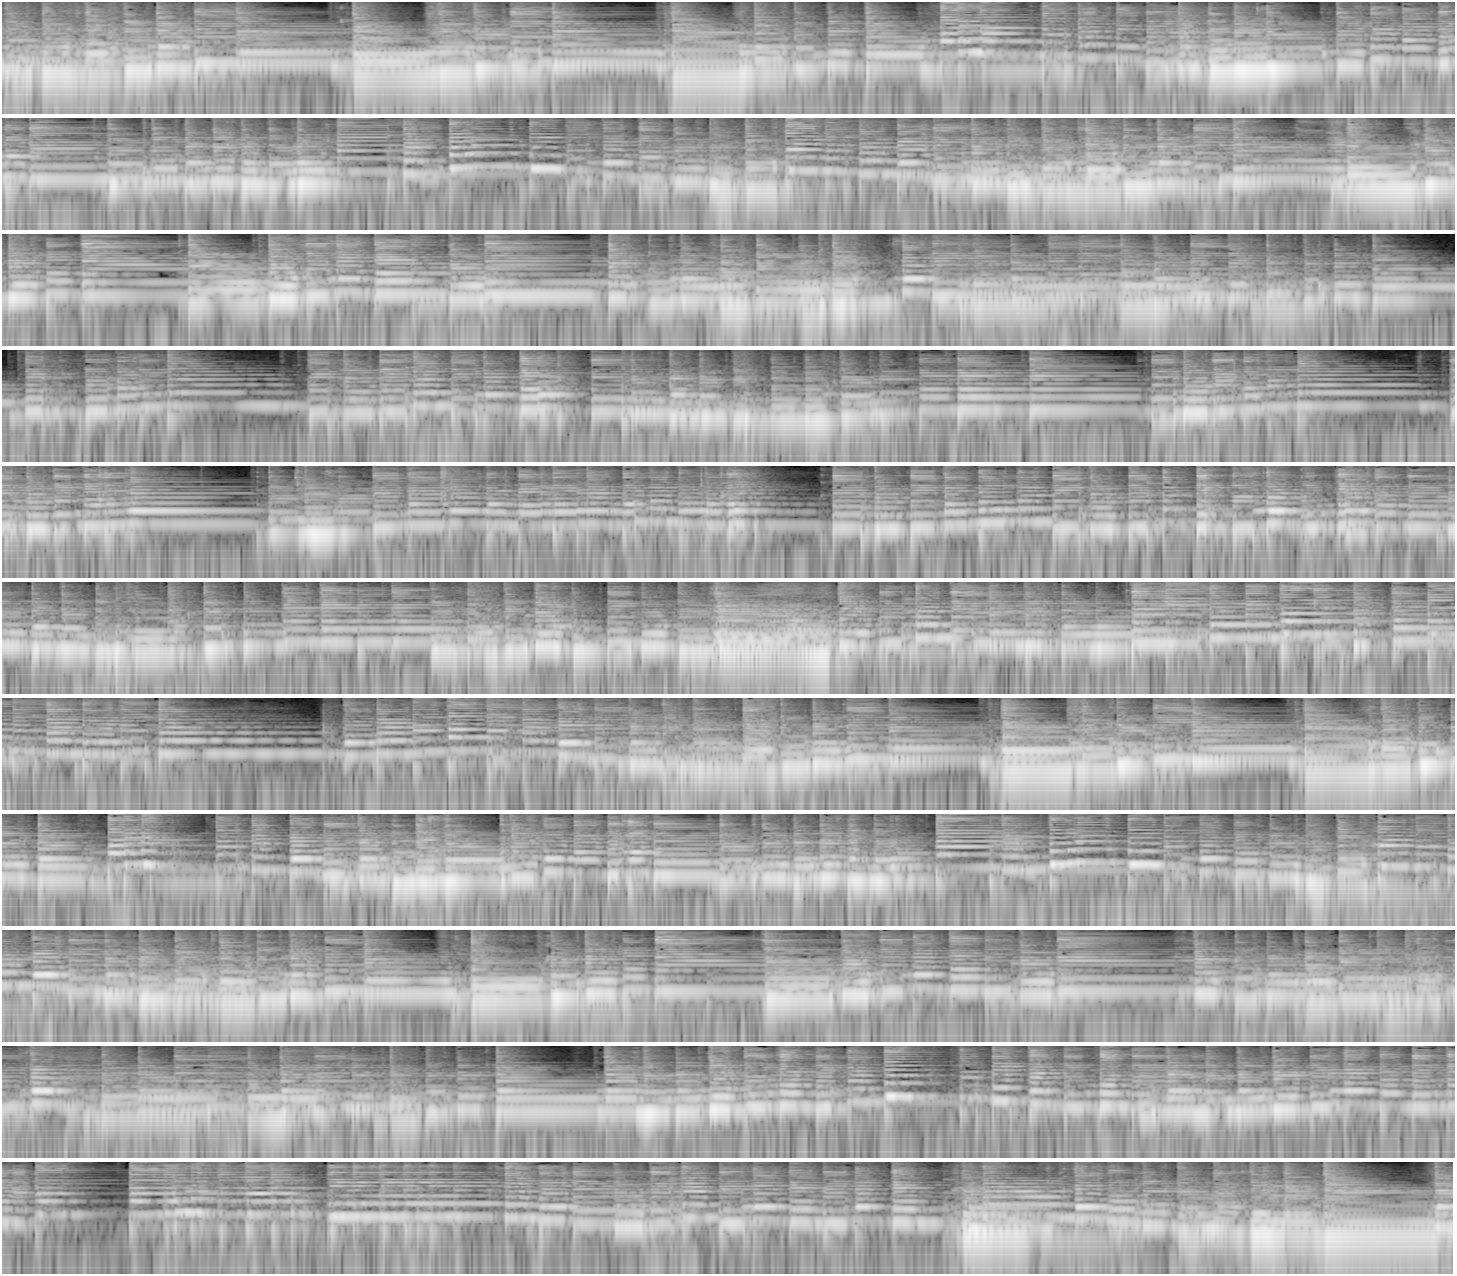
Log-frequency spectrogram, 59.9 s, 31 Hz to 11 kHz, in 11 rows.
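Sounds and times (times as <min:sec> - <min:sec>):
plucked string melody: 0:00.0 - 0:59.9.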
